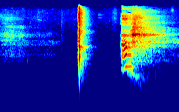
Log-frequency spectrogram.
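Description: A woman claps her hands once, close by.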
